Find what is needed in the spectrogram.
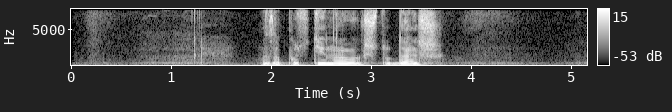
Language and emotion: Russian, neutral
